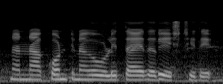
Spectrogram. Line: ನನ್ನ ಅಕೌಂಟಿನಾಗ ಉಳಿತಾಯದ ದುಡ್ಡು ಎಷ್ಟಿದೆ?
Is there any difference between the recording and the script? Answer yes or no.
yes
